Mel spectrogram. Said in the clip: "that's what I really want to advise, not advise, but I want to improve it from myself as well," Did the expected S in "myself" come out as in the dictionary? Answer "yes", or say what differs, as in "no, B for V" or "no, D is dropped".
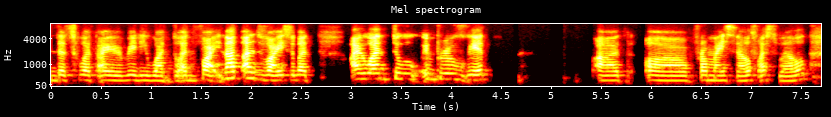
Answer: yes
